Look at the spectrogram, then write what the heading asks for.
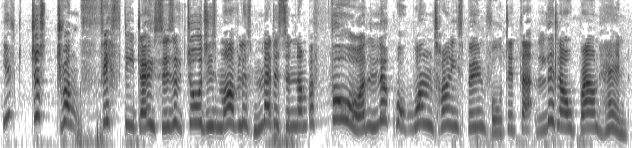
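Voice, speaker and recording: A woman's voice: extremely high pitch, normal speed, hardly any pauses, bright, forceful tone, voice pushed up. A woman voicing a fretful, anxious mother who pleads and wails. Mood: wailing. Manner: pleading, alarmed, wailing.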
